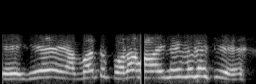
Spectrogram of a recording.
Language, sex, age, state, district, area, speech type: Bengali, female, 60+, West Bengal, Cooch Behar, rural, conversation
